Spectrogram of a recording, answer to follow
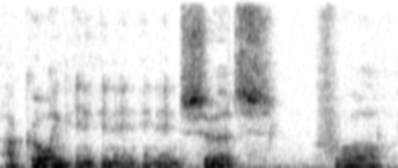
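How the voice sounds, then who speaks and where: Someone with a Dutch accent speaks at a very slow pace over noticeable background noise. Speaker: spiritual teacher. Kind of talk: interview. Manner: halting.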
